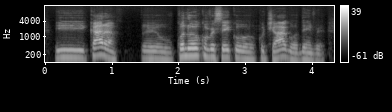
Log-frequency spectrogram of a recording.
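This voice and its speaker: A man uses a normal speaking voice at a fairly slow pace with ordinary pitch variation, captured as a dry, close sound with no echo on a very clean recording with a silent background. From interior of Paraná, Brazil. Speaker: podcast host and entrepreneur. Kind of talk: casual podcast chat.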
